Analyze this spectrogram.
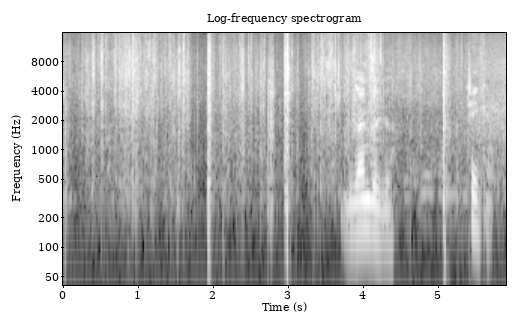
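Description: Plastic packaging crinkles.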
